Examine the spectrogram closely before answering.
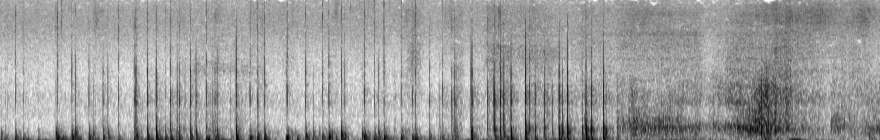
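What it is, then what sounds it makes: Shrink-wrapped hardcover sketchbook. A medium, solid black hardcover sketchbook in plastic shrink wrap, lying on a table, is tapped and lightly scratched with the fingertips and nails of both hands. The first six seconds are a rapid run of dull, short knocks with little ring and a low, thumpy body. After that the sound turns into a softer, continuous scratching rustle that swells near the end.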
